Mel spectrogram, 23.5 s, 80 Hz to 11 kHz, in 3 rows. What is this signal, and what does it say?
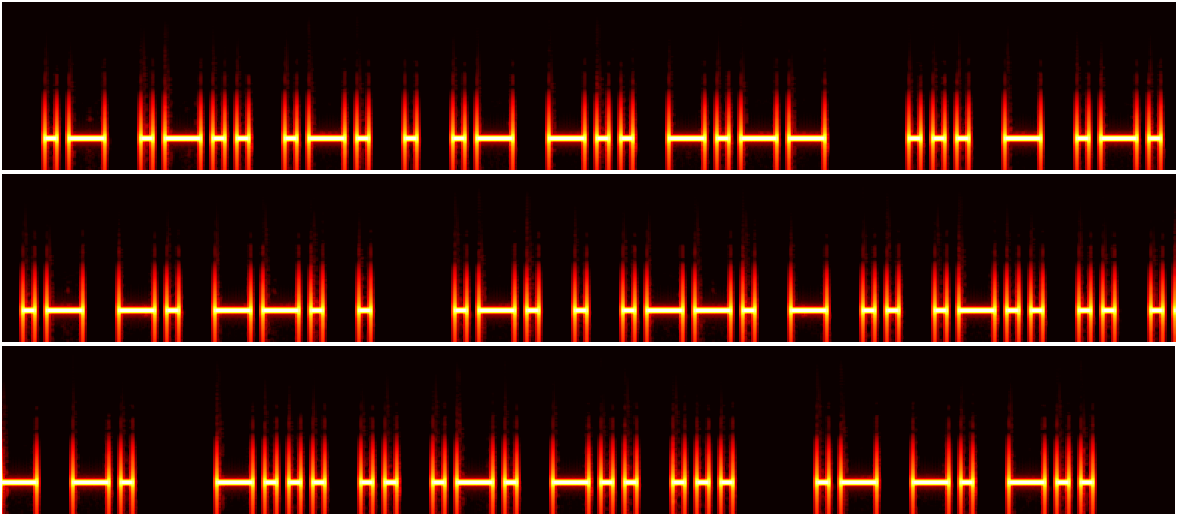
Morse code, heard as a keyed tone, about 14 wpm, 700 Hz. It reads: ALREADY STRANGE REPTILIAN BIRDS AND
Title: A Sound Of Thunder 15wpm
